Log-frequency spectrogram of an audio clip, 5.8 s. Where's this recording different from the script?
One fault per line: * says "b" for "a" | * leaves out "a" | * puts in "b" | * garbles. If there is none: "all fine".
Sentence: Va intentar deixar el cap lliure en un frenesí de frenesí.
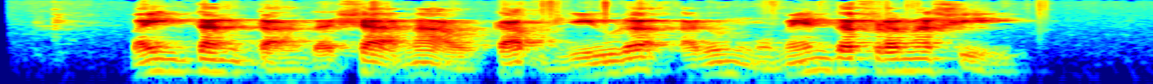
* puts in "anar"
* says "moment" for "frenesí"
